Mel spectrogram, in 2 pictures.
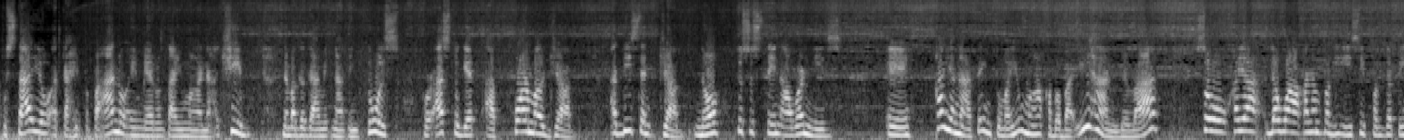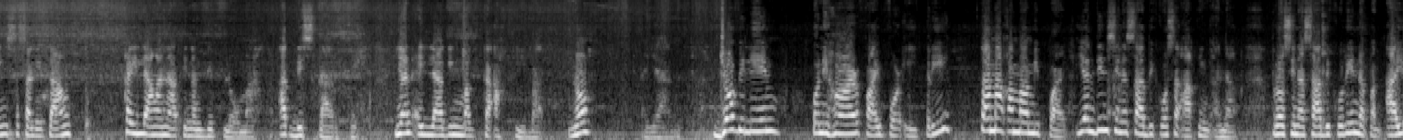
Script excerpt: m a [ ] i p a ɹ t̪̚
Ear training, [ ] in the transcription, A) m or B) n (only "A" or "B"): A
